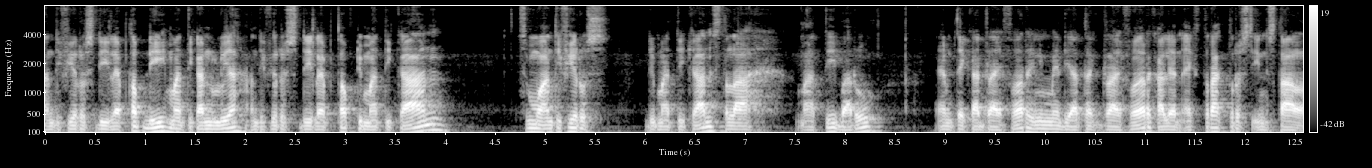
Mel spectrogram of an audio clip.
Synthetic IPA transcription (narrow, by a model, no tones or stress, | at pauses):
ant̪ifiɾʊsdilɛp̚t̪ɔp̚dimat̪ikandulujaa̰nt̪ifiɾʊsdilɛp̚t̪ɔp̚dimat̪ikan | səmuaːnt̪ifiɾʊs | dimat̪ikansə̥t̪əlahma̰t̪ibaɾu | ʔɛ̰mt̪ekadɾajfərinimediat̪ɛk̚dɾajfərkalianʔɛ̰kst̪ɾak̚t̪əɾʊsdiḭnst̪a̰l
